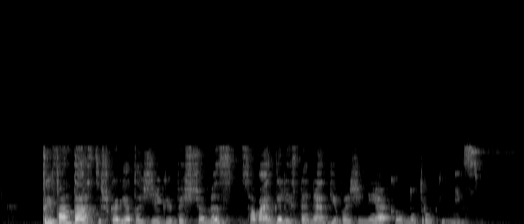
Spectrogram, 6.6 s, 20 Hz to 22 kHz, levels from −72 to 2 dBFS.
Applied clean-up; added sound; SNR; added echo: none; none; none; reverberation time 0.6 s.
